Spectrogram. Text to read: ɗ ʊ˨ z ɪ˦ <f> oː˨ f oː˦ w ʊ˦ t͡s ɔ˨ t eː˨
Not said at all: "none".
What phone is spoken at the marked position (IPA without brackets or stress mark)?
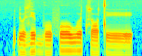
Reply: b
